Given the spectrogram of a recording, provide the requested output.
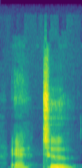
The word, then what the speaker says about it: to: É a pronúncia, não é tu. É que eu queria dar ênfase, né? Eu tu. Listen não é tu, que nem tu de tu vai. É to.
